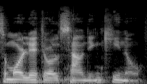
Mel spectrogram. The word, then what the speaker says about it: Quino: you and you know here in the Philippines you guys know how to pronounce Kino yes a lot of places they go they go Quino oh there was actually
